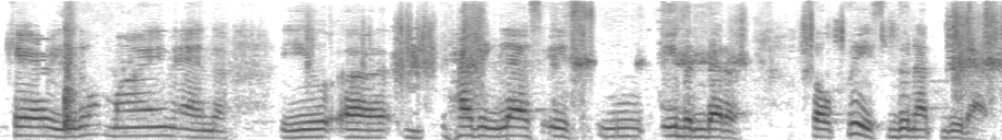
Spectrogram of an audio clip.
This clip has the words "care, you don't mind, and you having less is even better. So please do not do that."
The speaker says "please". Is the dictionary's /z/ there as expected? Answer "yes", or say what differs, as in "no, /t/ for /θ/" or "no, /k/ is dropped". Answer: no, /s/ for /z/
